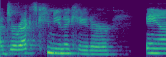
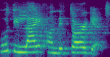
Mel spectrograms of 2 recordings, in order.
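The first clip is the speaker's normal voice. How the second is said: put-on Spanish-accented English; 3 semitones higher, 4 dB louder than usual. Telling a story, the speaker quotes a man who invited people in, using a Spanish accent. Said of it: "he had like this Spanish accent".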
